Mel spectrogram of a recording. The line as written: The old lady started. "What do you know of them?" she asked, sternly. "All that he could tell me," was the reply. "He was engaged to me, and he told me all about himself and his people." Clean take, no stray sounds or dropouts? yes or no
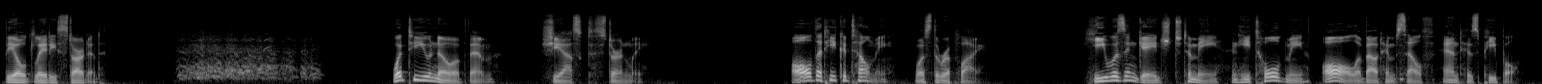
no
